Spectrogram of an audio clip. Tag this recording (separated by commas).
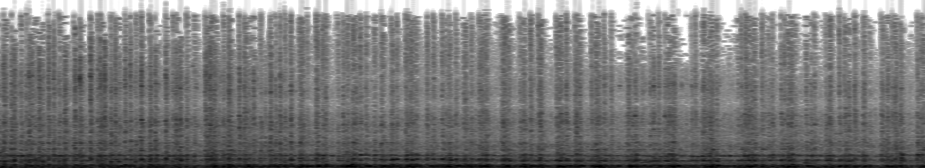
Vehicle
